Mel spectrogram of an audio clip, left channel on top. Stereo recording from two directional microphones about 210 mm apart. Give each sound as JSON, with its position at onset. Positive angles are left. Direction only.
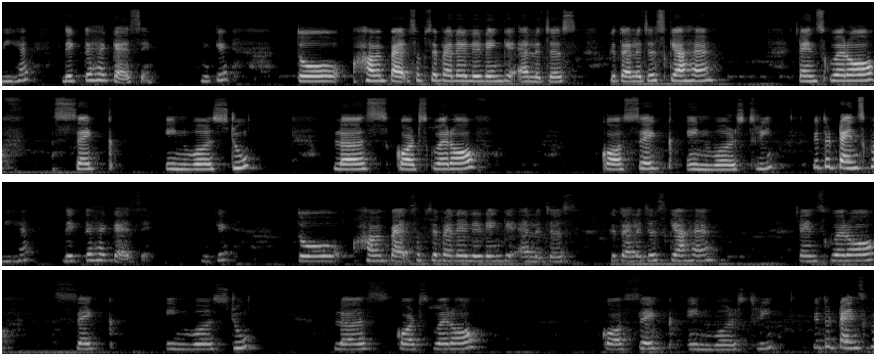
{"t": 0.0, "sound": "a woman's voice", "side_deg": 50}
{"t": 2.9, "sound": "a woman's voice", "side_deg": 50}
{"t": 14.8, "sound": "a woman's voice", "side_deg": 50}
